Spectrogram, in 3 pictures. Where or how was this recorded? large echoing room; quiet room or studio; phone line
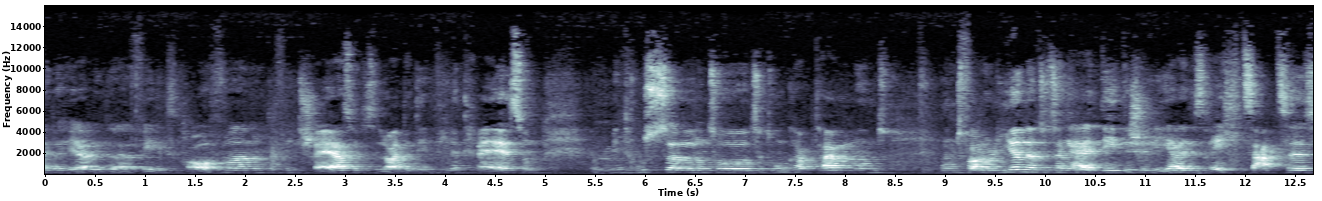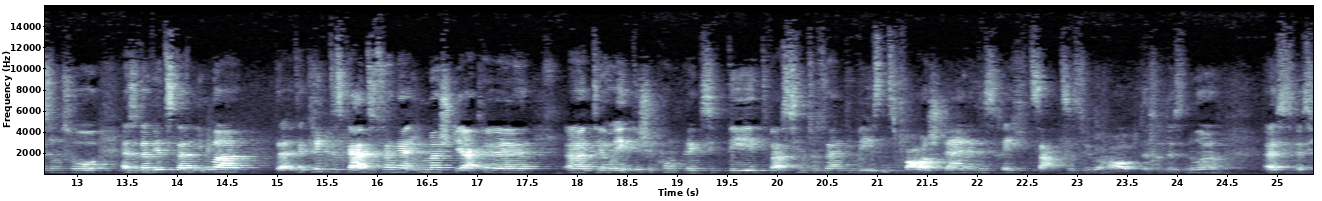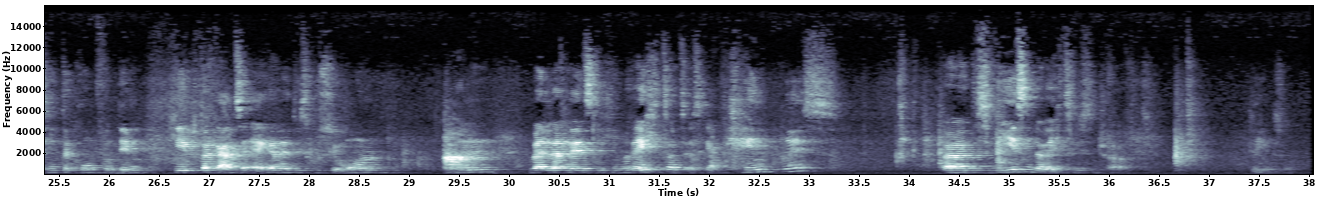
large echoing room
